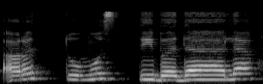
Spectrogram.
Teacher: با کے اوپر کلکلا کرنا ہے، سین کو واضح کرنا ہے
